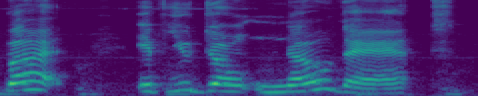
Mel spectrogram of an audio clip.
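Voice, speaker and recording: Slow-talking earnest man in his sixties. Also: high voice, animated. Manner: earnest, openly personal. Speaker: podcast host. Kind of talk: casual podcast conversation.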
